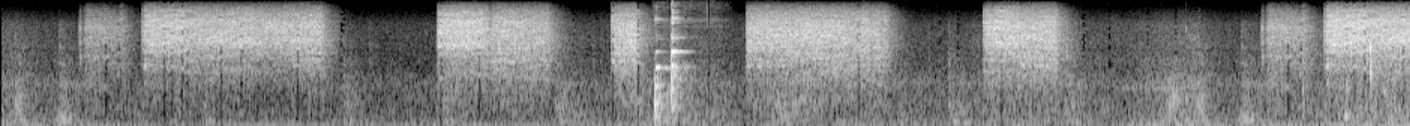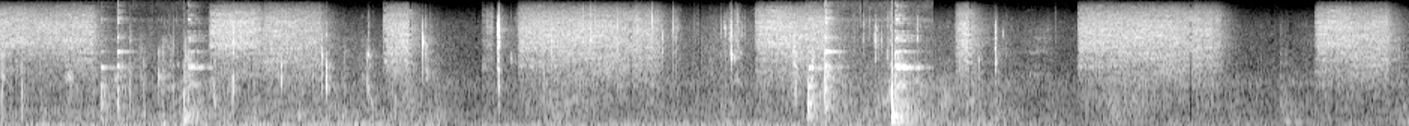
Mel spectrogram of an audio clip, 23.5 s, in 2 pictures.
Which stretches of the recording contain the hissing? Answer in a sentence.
The hissing can be heard from 0.0 to 23.4 s.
